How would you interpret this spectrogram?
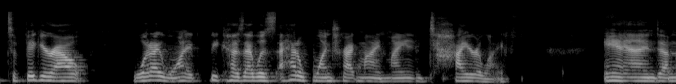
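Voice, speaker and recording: Woman, low voice, Brazilian-born guest, candid and searching, many hesitations. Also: sharp tone. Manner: earnest, with frequent ums and self-corrections. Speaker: podcast guest. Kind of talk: candid personal storytelling.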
